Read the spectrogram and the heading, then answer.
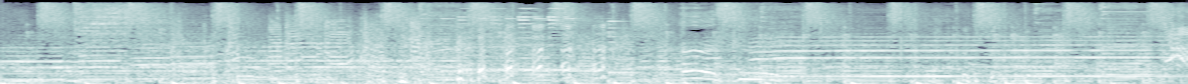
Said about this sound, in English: Sax.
